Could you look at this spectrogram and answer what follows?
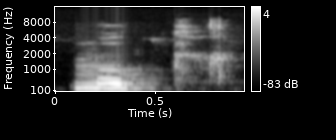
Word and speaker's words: moved: What's the sound at the end? Ed. Moved. D. Ed. Moved. Yeah, with a D.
